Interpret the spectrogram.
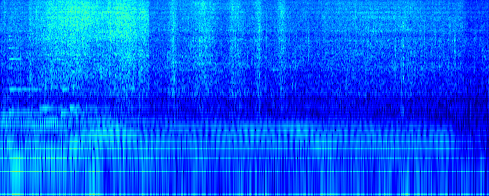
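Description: Food sizzling in a miniature pan, strongest in the first two seconds, over background music with held notes that drops out near the end.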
